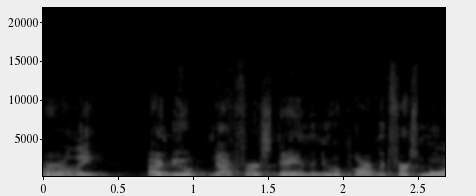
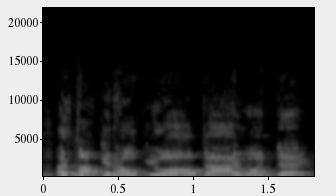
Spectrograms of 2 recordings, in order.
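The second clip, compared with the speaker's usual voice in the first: mock angry shout; 7 semitones higher than usual. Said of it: "And he's like".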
